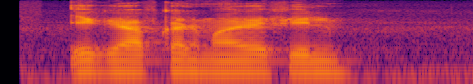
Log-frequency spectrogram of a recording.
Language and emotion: Russian, neutral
